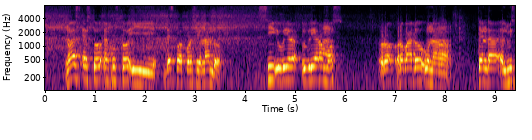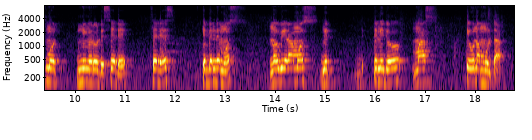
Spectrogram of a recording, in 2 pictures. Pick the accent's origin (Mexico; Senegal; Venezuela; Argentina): Senegal; now in Spain; soy de Senegal, llevo menos de 2 años en España.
